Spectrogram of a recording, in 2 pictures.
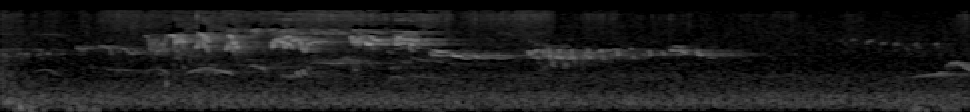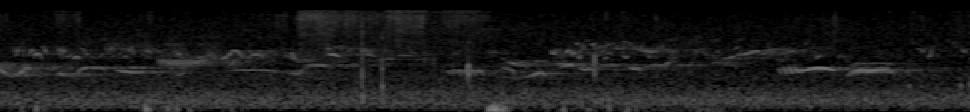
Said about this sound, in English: So uh, I'm going to go for a little stroll and see what I can hear. Already the birds are singing, which is great.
